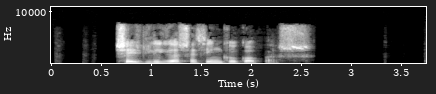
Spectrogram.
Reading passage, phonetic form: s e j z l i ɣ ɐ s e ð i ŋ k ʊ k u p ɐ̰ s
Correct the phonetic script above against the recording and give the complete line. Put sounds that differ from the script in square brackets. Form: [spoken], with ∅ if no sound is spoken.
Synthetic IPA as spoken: s e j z l i ɣ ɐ s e [θ] i ŋ k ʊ k [ɔ] p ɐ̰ s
